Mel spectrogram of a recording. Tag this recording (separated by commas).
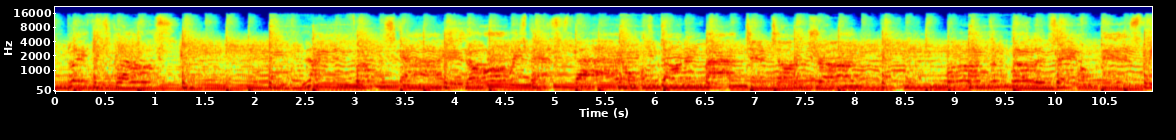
Music, Rhythm and blues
